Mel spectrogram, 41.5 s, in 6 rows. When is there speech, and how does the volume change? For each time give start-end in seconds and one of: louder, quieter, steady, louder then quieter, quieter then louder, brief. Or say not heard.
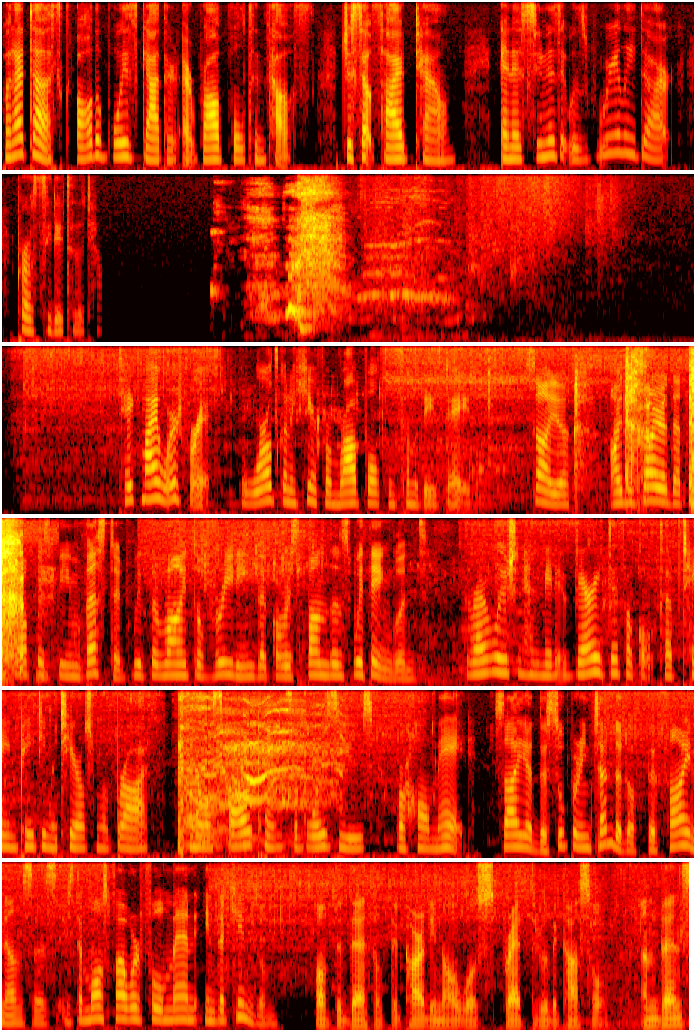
0.0-7.8 quieter
15.0-41.4 steady.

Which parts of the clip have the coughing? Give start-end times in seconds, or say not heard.
9.0-11.3, 19.6-21.2, 29.4-31.1.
